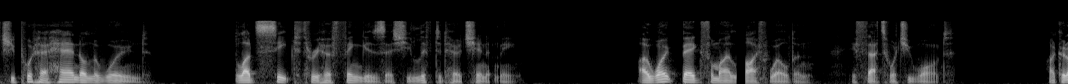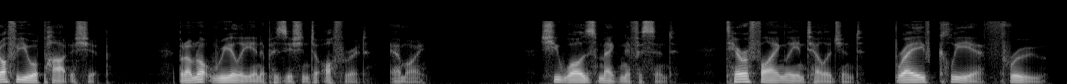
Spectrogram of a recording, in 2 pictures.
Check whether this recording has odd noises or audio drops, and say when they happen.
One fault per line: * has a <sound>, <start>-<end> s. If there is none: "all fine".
* has a dropout, 7.4-7.5 s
